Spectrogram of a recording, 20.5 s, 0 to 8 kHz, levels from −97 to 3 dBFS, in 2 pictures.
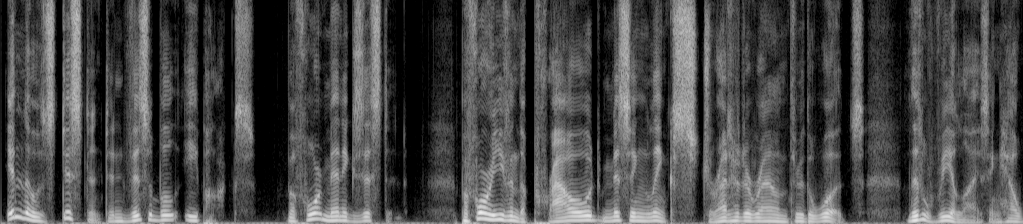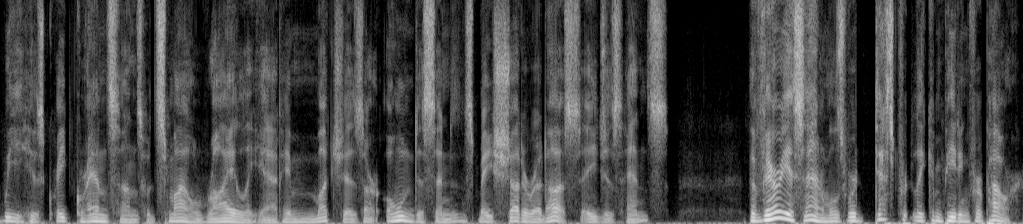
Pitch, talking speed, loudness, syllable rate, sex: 120 Hz, 145 wpm, -19 LUFS, 4.4 syllables/s, male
